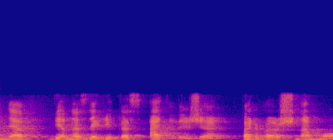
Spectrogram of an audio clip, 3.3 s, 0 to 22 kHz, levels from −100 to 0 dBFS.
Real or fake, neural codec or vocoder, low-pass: real; none; 7.2 kHz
